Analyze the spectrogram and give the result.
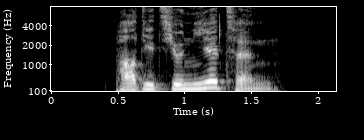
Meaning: inflection of partitionieren: 1. first/third-person plural preterite 2. first/third-person plural subjunctive II
- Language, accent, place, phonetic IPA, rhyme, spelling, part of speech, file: German, Germany, Berlin, [paʁtit͡si̯oˈniːɐ̯tn̩], -iːɐ̯tn̩, partitionierten, adjective / verb, De-partitionierten.ogg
